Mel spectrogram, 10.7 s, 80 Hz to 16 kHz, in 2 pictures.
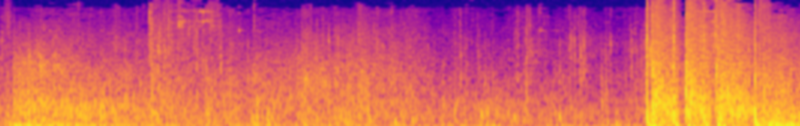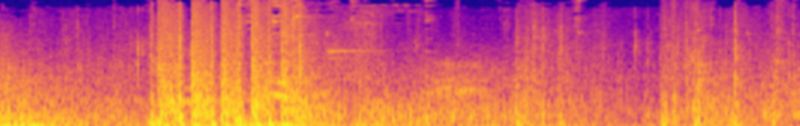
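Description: Gunfire in the video game Battlefield 1: dense, rapid shots with two louder sustained bursts in the middle, layered over ongoing battle noise and no clear talking.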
